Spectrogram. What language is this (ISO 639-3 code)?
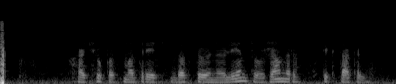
rus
